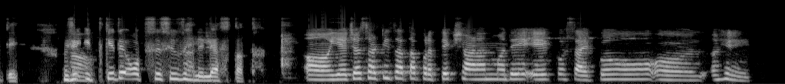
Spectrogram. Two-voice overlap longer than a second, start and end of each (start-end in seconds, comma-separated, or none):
none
